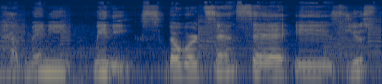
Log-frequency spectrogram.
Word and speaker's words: sensei: in my channel name there is an i here but but it's better not to pronounce the last i and extend say listen carefully sensei sensei you can translate it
